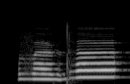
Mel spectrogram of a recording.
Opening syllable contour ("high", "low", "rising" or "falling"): low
